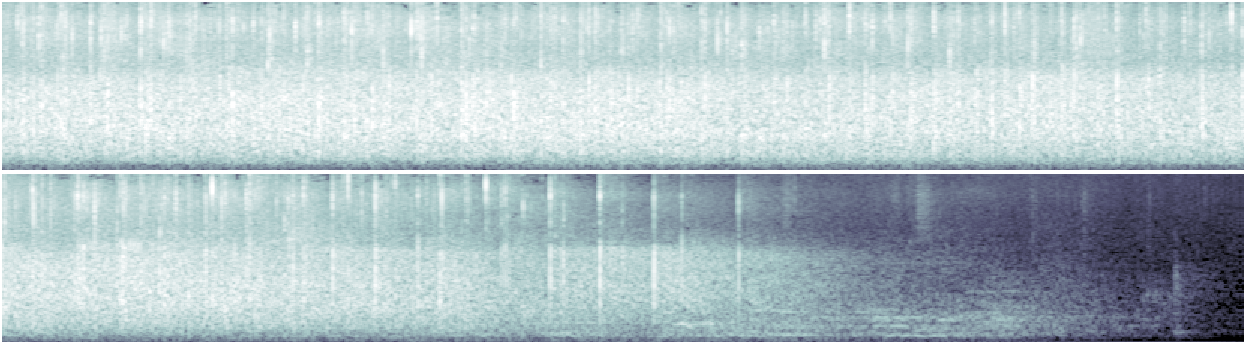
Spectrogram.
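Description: An audience applauds in a large echoing hall, and the clapping slowly fades away.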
